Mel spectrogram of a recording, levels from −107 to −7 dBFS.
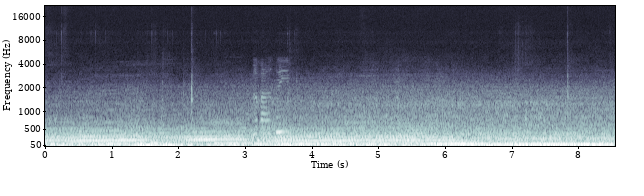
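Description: Nothing goes wrong technically here; the sound runs along without a single glitch, dropout or stumble worth pointing out.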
